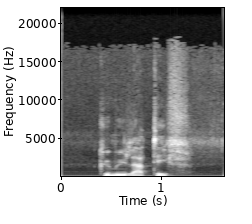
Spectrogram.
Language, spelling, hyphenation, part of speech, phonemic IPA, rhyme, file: Dutch, cumulatief, cu‧mu‧la‧tief, adjective, /kymylaːˈtif/, -if, Nl-cumulatief.ogg
- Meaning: cumulative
